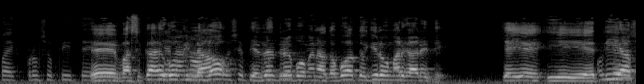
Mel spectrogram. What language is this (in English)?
Greek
